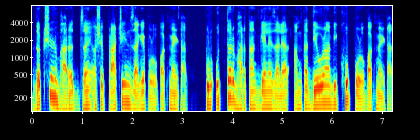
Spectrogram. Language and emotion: Goan Konkani, neutral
